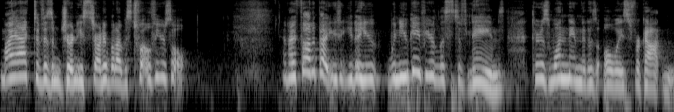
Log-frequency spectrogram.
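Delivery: sobbing while speaking. Emotional after thanking the previous speaker, starting to tell their activism story, crying. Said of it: "(speaker sobbing)".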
